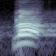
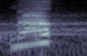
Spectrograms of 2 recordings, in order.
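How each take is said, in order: First: Put-on sharp, loud call to a child; usual fatherly call. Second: Reluctant. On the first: Father calling his child as usual, brisk and loud. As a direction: call out NAK briskly and loudly. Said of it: "biasanya papanya". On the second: Father reluctant to bother his child, hesitant. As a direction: say NAK gently, shy to impose. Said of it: "nadanya sungkan". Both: Shown as a demonstration.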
